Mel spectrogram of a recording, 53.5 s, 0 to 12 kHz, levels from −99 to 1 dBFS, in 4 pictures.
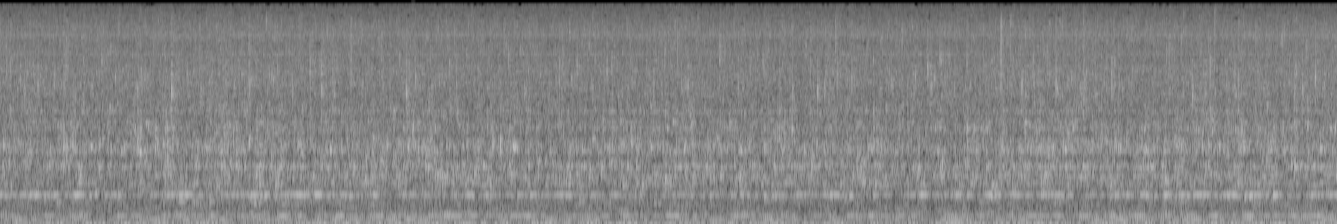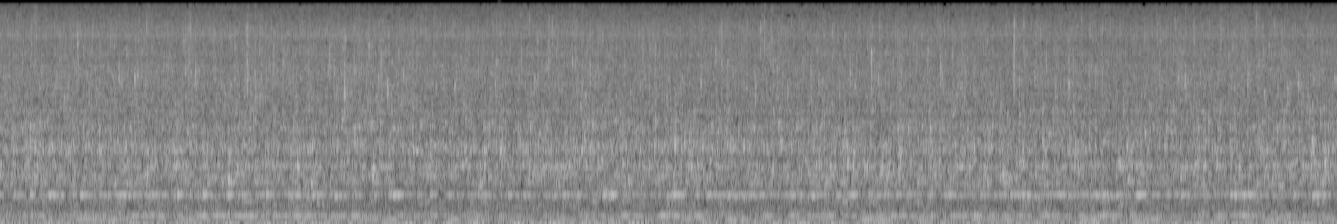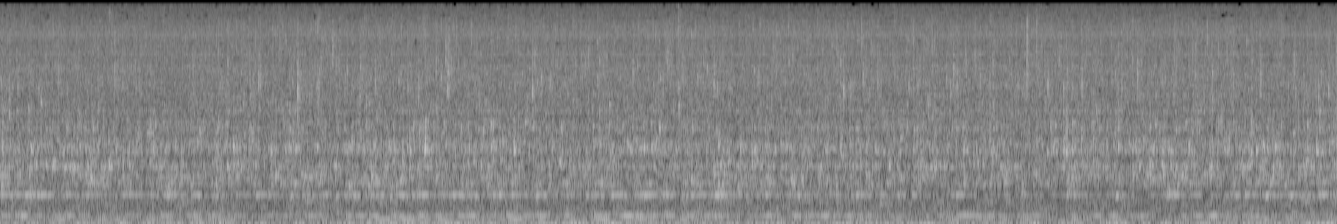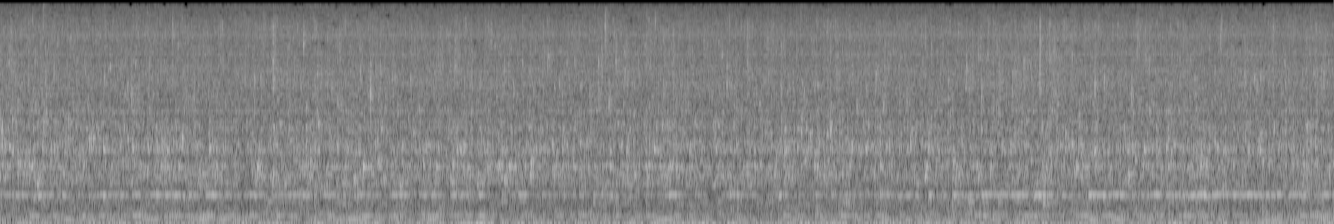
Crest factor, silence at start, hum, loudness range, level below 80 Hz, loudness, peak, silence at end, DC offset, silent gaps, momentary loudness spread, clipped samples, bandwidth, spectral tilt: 20 dB; 0 s; none; 1 LU; -44 dBFS; -27 LUFS; -8 dBFS; 0 s; under 0.1%; none; 2 LU; under 0.1%; 11.5 kHz; -1.5 dB/octave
